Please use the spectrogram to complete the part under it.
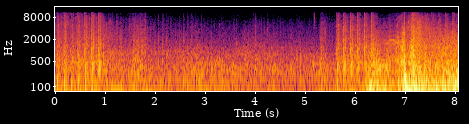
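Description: Wind rushes past steadily during a glide through the air.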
